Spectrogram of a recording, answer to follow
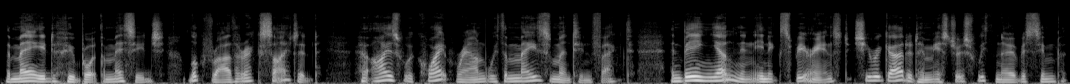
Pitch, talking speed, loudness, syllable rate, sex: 135 Hz, 170 wpm, -21 LUFS, 5.3 syllables/s, male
